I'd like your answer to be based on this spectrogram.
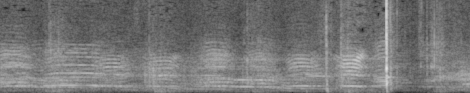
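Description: A softball crowd at Oklahoma State versus Kansas chants and cheers together in rhythmic, loud waves, with a few sharp claps or bat-like cracks standing out near the end.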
